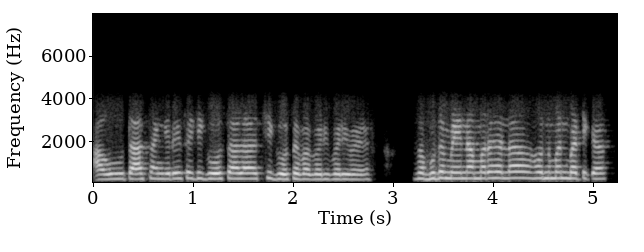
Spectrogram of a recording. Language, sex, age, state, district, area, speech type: Odia, female, 30-45, Odisha, Sundergarh, urban, conversation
